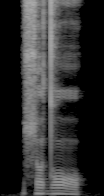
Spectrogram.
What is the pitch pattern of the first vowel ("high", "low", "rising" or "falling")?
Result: high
